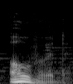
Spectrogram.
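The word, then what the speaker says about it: Овод: a hugely popular Russian novel whose name is pronounced ovod.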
